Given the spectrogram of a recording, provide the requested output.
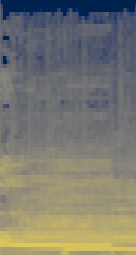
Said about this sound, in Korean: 오늘 함성이 기네요.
